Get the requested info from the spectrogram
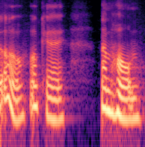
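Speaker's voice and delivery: ordinary delivery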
